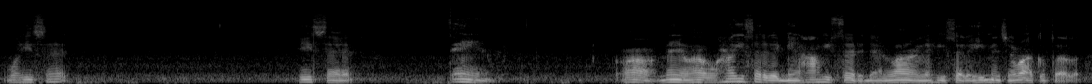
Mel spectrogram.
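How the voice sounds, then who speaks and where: A man in his thirties from Puerto Rico hosting a casual livestream, rambling in streetwise slang and shouting out viewers by name. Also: lowish voice, fairly even intonation, unhurried, pauses often, slight background noise. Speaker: livestream host.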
